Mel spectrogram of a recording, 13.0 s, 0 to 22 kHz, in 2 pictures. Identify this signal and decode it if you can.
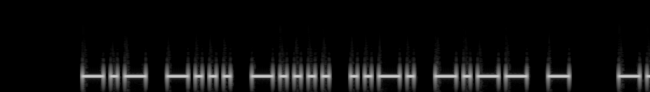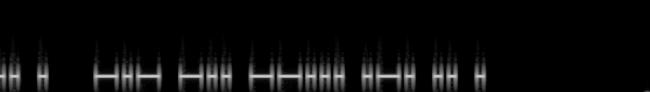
Morse code, heard as a keyed tone, about 17 wpm, 700 Hz. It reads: KB6FYT DE KD7RIE
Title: USA Callsign DE Callsign - 6 Characters - 17wpm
